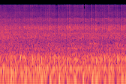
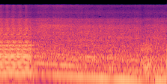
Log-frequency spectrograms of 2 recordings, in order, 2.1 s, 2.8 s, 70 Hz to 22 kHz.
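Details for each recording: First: Honda Scoopy 2020+ scooter (same engine as the Genio, SF frame) stumbles and pops unevenly and won't pick up revs when the throttle opens. It is a severe misfire and won't ride; the cause is not yet found. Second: Honda Scoopy (2020 onward) scooter, previously sputtering and refusing to go, after repair: engine revs up cleanly and drops back smoothly without stumbles; now very responsive, normal revving.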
